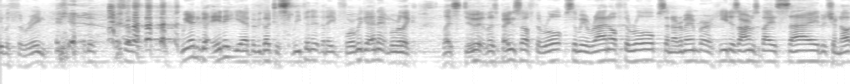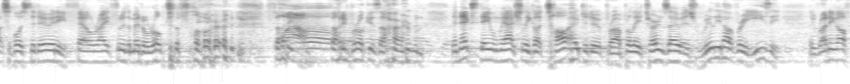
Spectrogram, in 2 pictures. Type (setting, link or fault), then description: setting, live audience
